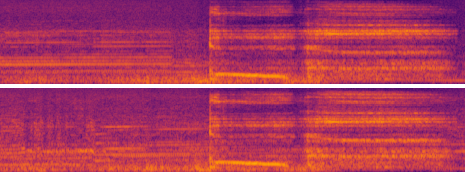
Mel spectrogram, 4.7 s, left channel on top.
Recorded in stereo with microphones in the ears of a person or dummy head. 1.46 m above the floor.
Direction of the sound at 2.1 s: 10° right (ahead or behind).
